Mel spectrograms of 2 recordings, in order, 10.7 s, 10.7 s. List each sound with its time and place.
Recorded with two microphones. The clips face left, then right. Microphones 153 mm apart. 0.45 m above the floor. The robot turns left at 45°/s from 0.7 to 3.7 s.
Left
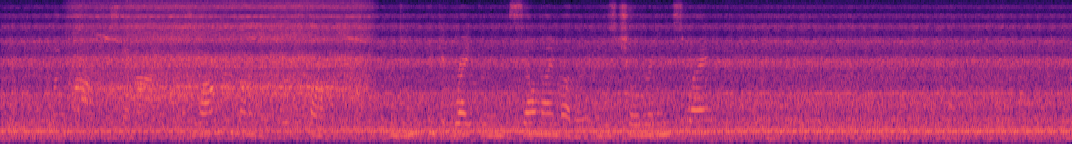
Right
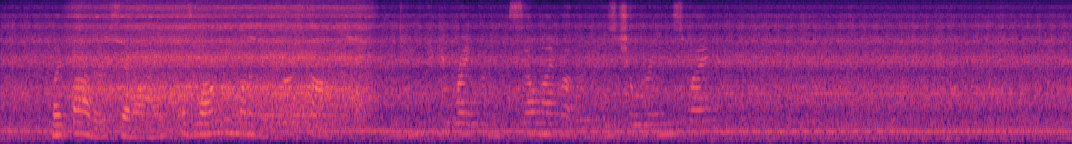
0.5 s a woman speaking: 105° right, 2.5 m; by 7.3 s 120° left, 2.5 m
